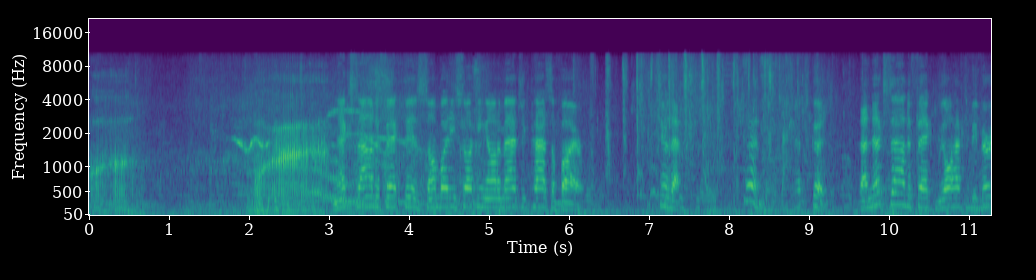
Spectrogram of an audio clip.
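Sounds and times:
audience imitating snoring: 0:00.0 - 0:00.7, 0:02.0 - 0:03.7
speech: 0:03.1 - 0:06.3, 0:07.1 - 0:11.2.

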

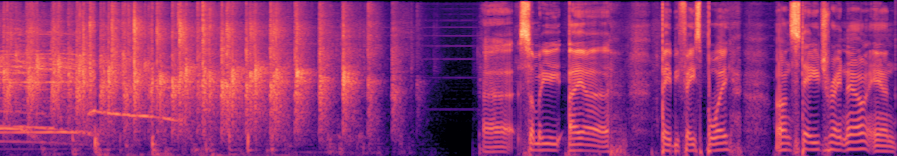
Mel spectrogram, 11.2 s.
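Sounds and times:
audience clapping for a comedian at a comedy show: 0:00.0 - 0:05.4
speech: 0:06.5 - 0:11.2.

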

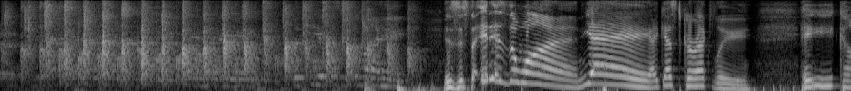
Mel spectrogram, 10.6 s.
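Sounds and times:
rhythmic group clapping: 0:00.0 - 0:05.5
speech: 0:05.6 - 0:10.6.

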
